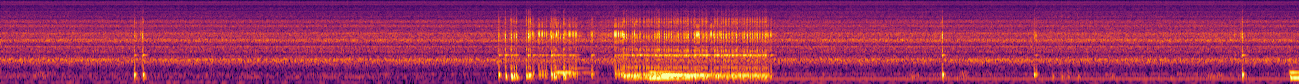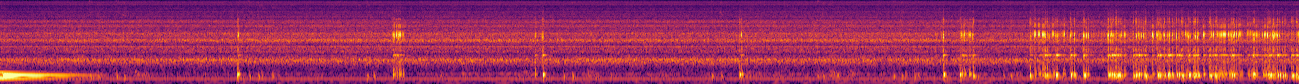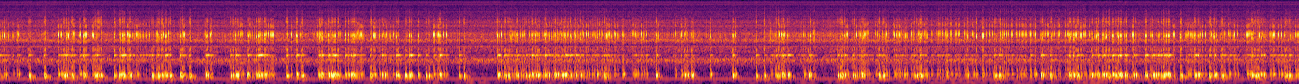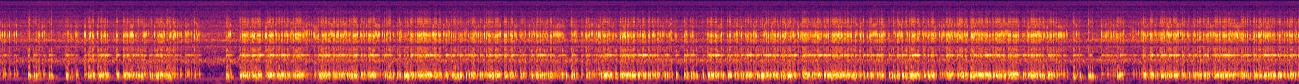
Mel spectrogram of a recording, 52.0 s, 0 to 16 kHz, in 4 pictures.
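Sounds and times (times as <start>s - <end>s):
hard drive spinning hum: 5.0s - 7.9s.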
